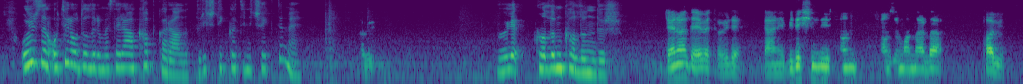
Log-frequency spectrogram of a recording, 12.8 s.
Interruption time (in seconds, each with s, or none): none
